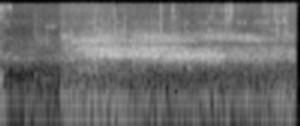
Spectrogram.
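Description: A steady rushing, hiss-like noise over a low rumble. It grows louder about a second in and stops abruptly at the end.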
